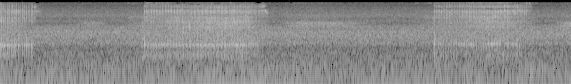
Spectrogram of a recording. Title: Snoring sounds soothing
